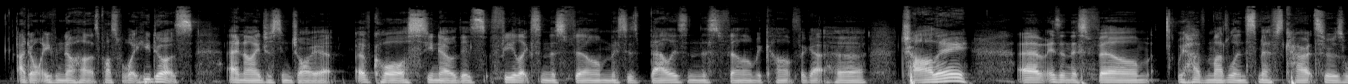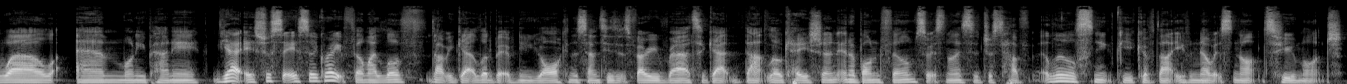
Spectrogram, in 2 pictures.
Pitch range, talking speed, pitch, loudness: 95-100 Hz, 220 wpm, 95 Hz, -17 LUFS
